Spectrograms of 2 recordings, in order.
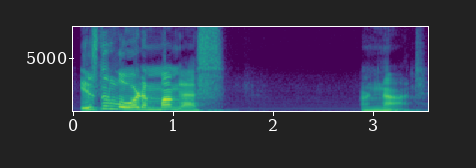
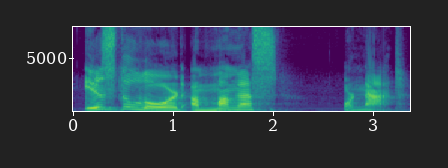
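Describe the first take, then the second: First: High, loud accusing cry; louder, higher repeat. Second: Raised, slow challenge to God; voicing Israel calling out; mock demanding cry. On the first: Acted. Preacher repeating Israel's cry, higher and louder. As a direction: push it up even higher. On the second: Preacher voicing the grumbling Israelites, loud and slow.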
